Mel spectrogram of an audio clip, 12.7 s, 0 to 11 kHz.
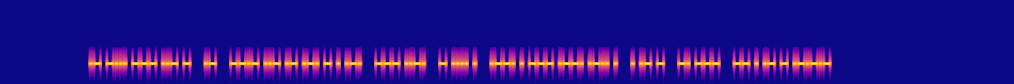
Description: Morse code, heard as a keyed tone, about 44 wpm, 700 Hz. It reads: ABOUT A QUARTER OF THE PEOPLE EAT NO MEAT.
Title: Sentences from Top 1300 Words 45wpm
